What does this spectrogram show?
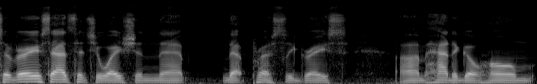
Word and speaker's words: Presley: That's exactly how you say it. Presley Grace, just like the last name, Elvis Presley, just the way you spell his last name.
